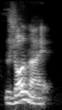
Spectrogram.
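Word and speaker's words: Zsolnay: Und zwar das Museum, meine ich jetzt, was auf jeden Fall einen Besuch wert ist, das Jolnay, Jolnay Museum. Habe ich richtig gesagt, oder? – Genau. Stolnay-Museum,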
